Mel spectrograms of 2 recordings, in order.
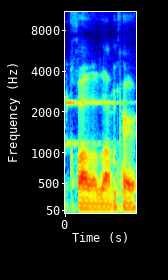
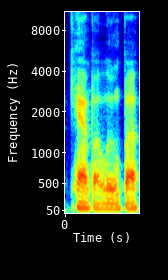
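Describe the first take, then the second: First: The name is said as Kuala Lumpur. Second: The name is said as Kampa Loompa. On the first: "I would call cities like Kuala Lumpur" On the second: "bad pronunciation"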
